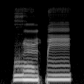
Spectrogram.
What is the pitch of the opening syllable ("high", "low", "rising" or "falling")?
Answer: low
